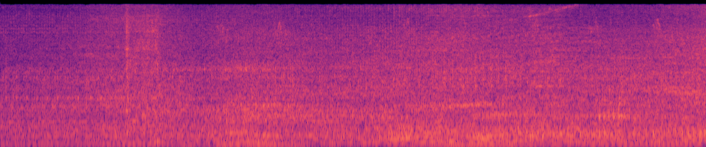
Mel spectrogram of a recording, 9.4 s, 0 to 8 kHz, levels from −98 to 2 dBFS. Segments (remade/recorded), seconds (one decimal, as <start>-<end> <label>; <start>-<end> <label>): 0.0-1.1 recorded; 1.1-6.2 remade; 6.2-9.4 recorded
